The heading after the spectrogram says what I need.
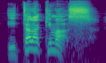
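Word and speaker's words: いただきます: cuisine would be let's eat or as it's pronounced in japanese like that before eating you always say itarakimasu it's a bit like saying let's eat or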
